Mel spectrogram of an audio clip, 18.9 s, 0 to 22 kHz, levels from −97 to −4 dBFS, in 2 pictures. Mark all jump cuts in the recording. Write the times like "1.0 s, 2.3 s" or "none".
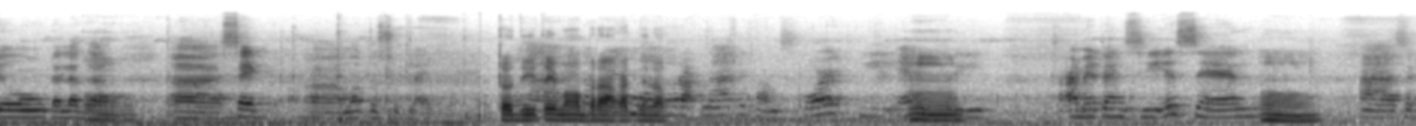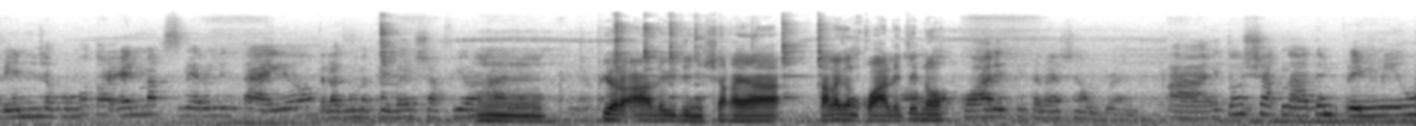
3.1 s, 11.6 s, 17.1 s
